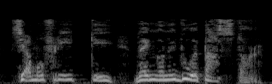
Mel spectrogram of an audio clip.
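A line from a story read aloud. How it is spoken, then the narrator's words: Sudden exclamation. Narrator (Italian): A un tratto Richter esclama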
